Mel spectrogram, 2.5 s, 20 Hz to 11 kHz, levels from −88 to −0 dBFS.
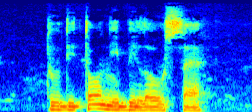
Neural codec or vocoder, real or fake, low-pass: none; real; 9.9 kHz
